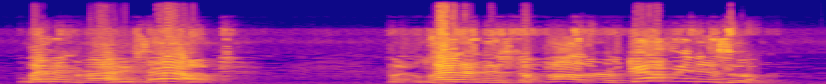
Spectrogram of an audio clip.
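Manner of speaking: "Leningrad is out" thrown back in shock. Acted. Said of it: "the shocked astronaut replies".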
